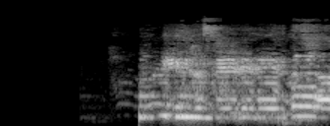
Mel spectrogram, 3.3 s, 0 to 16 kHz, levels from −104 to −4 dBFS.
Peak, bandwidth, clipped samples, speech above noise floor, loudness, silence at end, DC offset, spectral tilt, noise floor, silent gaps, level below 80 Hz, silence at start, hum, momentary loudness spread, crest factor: -12 dBFS; 7.8 kHz; under 0.1%; 45 dB; -26 LUFS; 0 s; under 0.1%; -3.5 dB/octave; -71 dBFS; none; -78 dBFS; 1.4 s; none; 14 LU; 16 dB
